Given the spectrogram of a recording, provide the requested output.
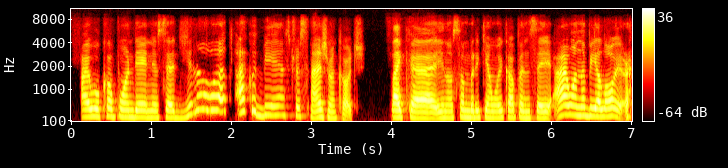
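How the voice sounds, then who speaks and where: Fairly quick, lively speech from a woman with a slight Lithuanian accent. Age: 30s. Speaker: stress management coach. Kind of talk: podcast interview.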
